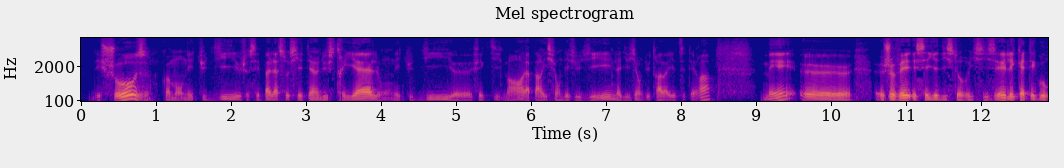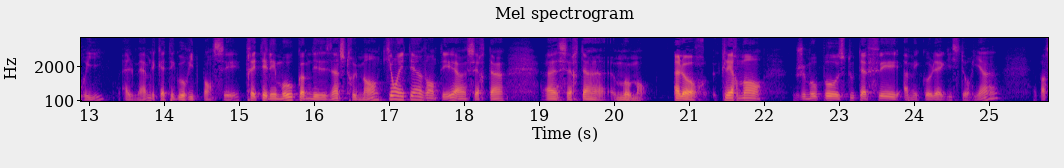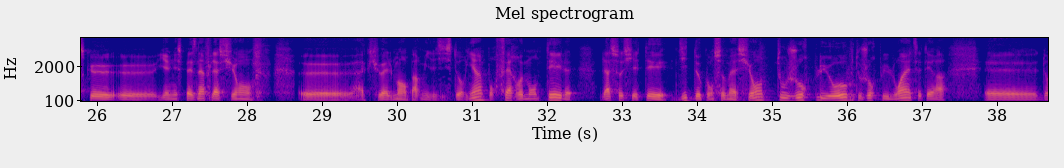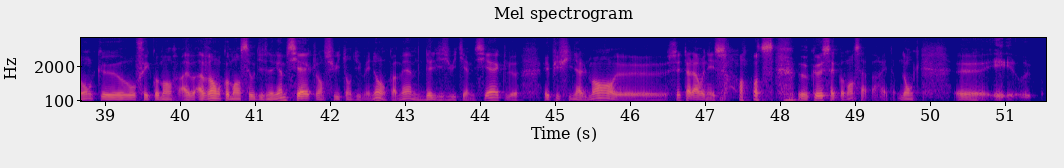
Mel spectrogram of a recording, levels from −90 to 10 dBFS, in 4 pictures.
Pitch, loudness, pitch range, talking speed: 100 Hz, -35 LUFS, 90-130 Hz, 155 wpm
